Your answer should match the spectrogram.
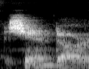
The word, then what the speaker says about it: Shandar: Shand oh it's yeah shandar it's an a not an E shandar Yeah W cute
